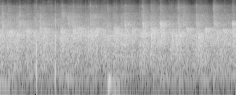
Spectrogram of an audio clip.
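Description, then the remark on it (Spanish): Steady audience applause, a dense wash of many hands clapping at an even level throughout, with a few sharper individual claps popping out of the crowd noise. “Un aplauso.”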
